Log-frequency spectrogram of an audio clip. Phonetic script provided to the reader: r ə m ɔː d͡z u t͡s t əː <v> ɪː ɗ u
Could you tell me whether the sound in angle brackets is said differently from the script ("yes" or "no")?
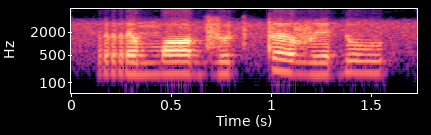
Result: no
